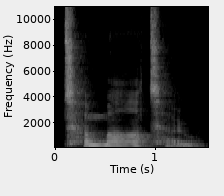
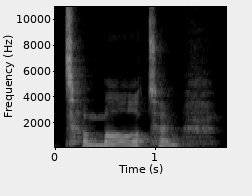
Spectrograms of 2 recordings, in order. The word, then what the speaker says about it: tomato: I would say tomato. So I pronounce both T's, tomato. But sometimes in British English we use the glottal T.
